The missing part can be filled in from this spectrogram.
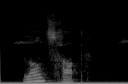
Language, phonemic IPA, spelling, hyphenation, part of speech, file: Dutch, /ˈlɑnt.sxɑp/, landschap, land‧schap, noun, Nl-landschap.ogg
- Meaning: 1. landscape 2. region, territory 3. native political entity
